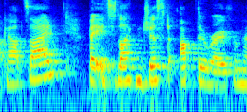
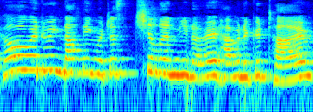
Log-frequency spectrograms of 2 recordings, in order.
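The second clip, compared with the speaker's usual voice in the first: high, breezy mock-casual; a hint of put-on innocence in a voice pitched up; faked innocence; 6 semitones higher than usual. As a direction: act like nothing's going on, lightly. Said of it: "we acted like".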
